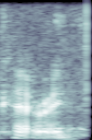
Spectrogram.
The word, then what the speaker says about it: Carrey: Yeah, it's two Rs. Jim Jim Kerry. Jim Carrie. Oh, it is. But it is definitely pronounced Kerry. Kerry, isn't it?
